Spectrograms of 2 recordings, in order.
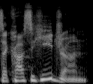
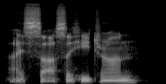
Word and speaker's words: icosahedron: What did I say? It's icosahedron. – Icosahedron. I think it's isosahedron. – Isosahedron. – Icosahedron. – Isosahedron. – It's icosahedron, yeah.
